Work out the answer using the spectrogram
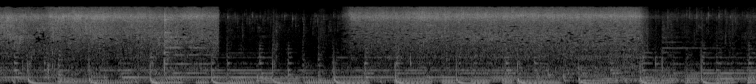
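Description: Cashews and then raisins hit hot oil in a kadai and sizzle. A loud sizzle as the cashews go in dies down after about two seconds. A second burst of sizzling starts when the raisins are added, about three and a half seconds in, and falls away near the end.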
